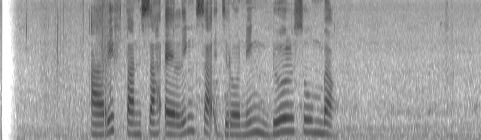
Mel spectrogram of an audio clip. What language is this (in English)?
Javanese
